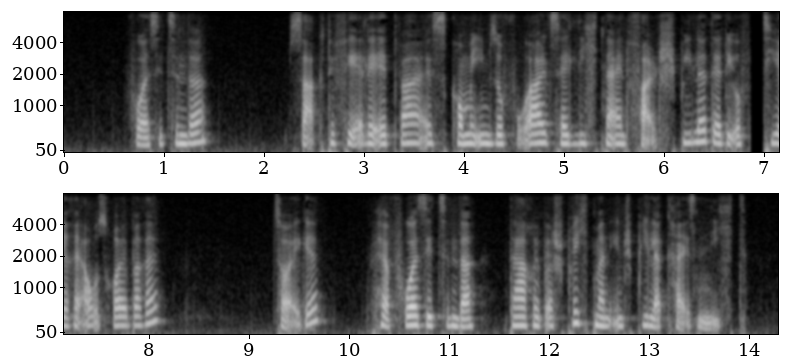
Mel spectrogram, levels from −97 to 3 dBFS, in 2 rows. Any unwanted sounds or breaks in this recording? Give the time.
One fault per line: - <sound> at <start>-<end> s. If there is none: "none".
- dropout at 6.9-7.0 s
